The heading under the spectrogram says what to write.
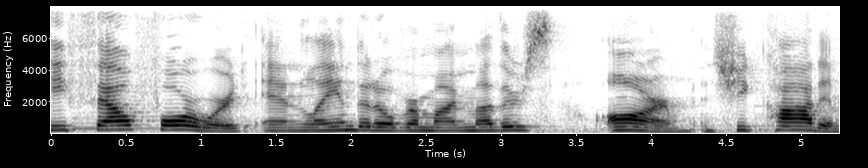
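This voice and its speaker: A woman's medium-pitched voice with a Midwestern American accent, very slow, ordinary pitch variation, music in the background. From Cincinnati, Ohio. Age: 80s+. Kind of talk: oral history interview answer.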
